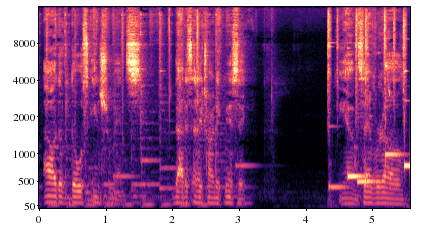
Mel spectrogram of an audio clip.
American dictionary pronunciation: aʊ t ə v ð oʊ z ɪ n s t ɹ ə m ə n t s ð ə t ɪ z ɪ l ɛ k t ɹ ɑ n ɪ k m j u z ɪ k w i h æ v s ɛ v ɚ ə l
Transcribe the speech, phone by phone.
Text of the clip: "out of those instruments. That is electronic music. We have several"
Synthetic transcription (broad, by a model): aʊ t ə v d oʊ s ɪ n s t ɹ ə m ə n t s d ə t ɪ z ɪ l ɛ k t ɹ ɑ n ɪ k m j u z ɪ k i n s ɛ v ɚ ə l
